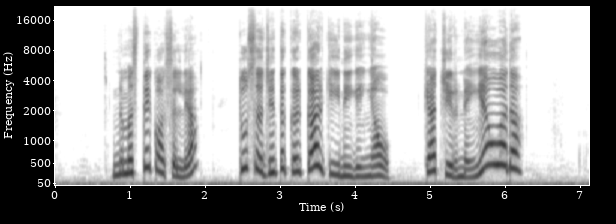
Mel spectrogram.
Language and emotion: Dogri, surprised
